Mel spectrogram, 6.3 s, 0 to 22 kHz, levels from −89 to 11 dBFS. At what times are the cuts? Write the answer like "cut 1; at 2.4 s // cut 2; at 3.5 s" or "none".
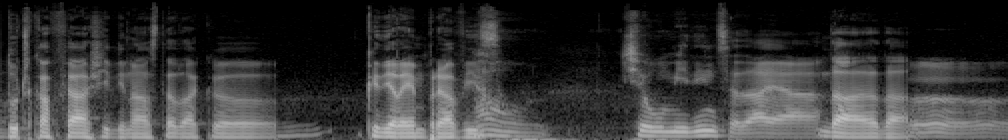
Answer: none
